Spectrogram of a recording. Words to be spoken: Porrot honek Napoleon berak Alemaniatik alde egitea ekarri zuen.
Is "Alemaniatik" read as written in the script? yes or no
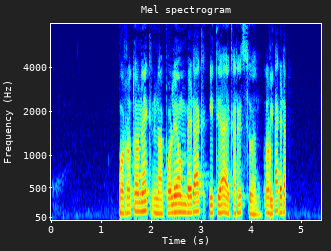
no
